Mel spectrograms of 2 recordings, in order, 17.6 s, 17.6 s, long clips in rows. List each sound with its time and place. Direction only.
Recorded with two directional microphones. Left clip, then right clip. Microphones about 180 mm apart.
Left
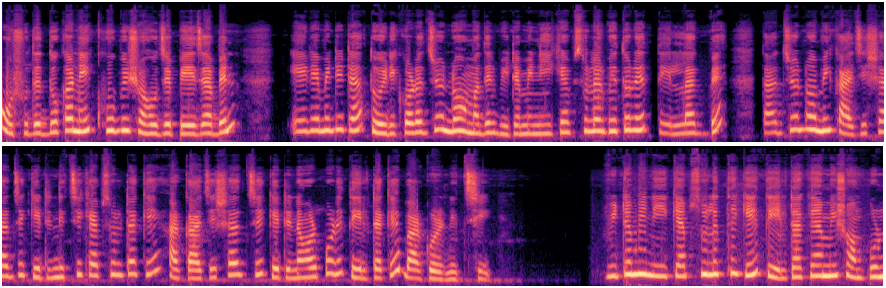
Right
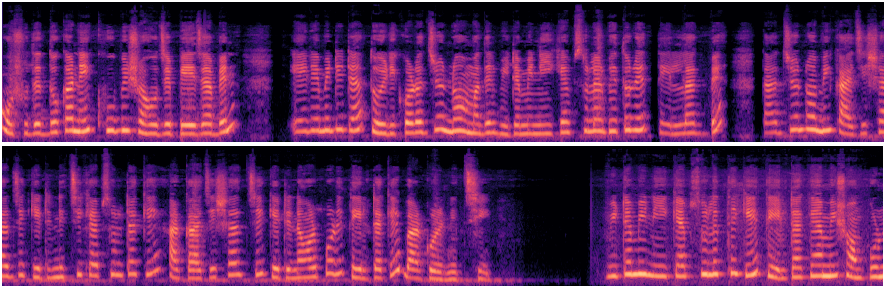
0.0 s speech: 35° left (ahead or behind)
14.8 s speech: 40° left (ahead or behind)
